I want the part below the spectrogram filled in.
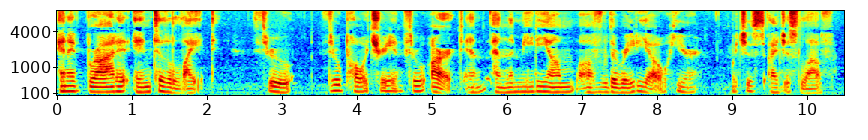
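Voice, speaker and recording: A man hosting a comedy radio show, reading in a slow, deadpan, halting way. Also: mid-range voice, a little hiss or hum. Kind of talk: deadpan mock poetry reading.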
